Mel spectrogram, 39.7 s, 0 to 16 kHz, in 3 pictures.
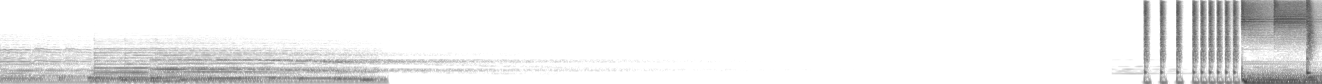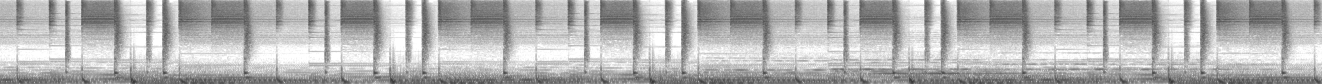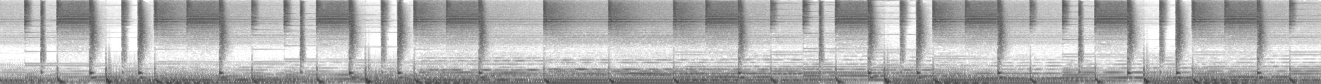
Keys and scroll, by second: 7.2 shift+z, 8.7 shift+z, 9.4 g, 12.2 alt+a, 14.9 Tab, 18.3 alt+a, 18.8 Tab, 36.7 Tab.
